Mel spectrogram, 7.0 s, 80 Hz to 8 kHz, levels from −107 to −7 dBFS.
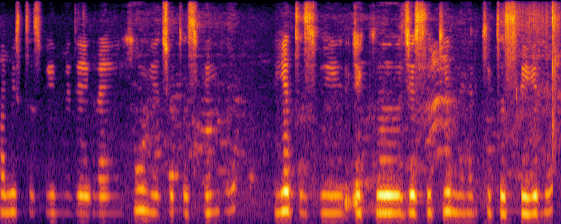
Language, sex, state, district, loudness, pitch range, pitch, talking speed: Hindi, female, Uttar Pradesh, Jyotiba Phule Nagar, -20 LUFS, 230-255 Hz, 230 Hz, 45 wpm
